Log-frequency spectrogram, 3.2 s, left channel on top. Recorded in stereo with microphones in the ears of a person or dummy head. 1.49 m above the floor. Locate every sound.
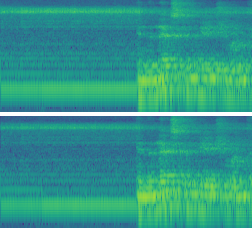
1.7 s a man speaking: 80° right, 1.3 m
